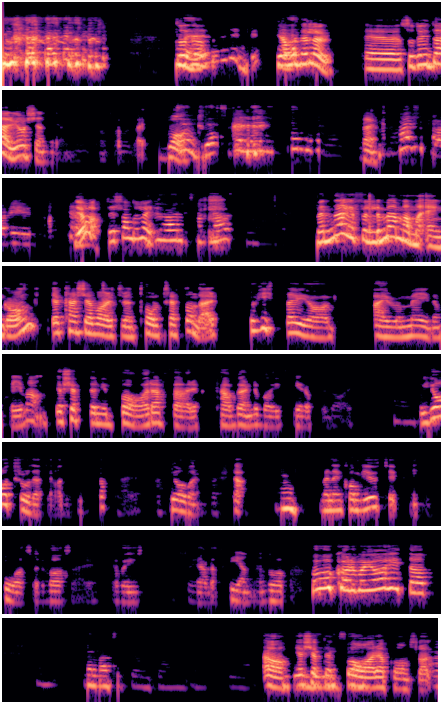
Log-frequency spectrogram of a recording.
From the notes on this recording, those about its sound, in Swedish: Svajig ljudkvalité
